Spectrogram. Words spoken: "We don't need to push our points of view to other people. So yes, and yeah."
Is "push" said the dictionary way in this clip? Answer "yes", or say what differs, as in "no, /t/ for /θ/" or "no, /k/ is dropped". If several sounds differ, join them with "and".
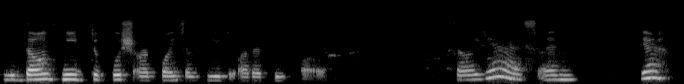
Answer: yes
